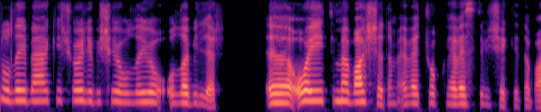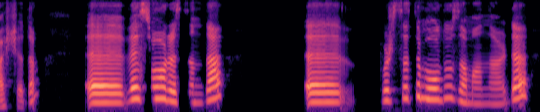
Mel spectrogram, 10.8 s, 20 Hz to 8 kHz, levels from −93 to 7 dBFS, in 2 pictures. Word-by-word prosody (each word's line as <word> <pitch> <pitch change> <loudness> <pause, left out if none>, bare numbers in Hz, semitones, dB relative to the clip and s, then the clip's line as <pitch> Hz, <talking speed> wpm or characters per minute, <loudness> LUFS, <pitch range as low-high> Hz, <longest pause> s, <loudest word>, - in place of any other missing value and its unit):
dolayı 245 -1 0
belki 235 +1 -3
şöyle 240 -2 -3
bir - - -14
şey 225 +1 -4
oluyor 210 0 -2
olabilir. 195 - -3 0.4
Eee, 200 0 +6
o 240 - +6
eğitime 235 -1 +1
başladım. 185 -5 +2
Evet, 190 +2 -4
çok 195 -1 -12
hevesli 180 +1 -2
bir 170 - -21
şekilde 145 -2 -12
başladım. 125 - -7 0.5
Eee, 200 +1 +6
ve 275 +1 +4
sonrasında, 265 - +1 0.8
eee, 210 0 +4 0.4
fırsatım 275 +5 -5
olduğu 270 +2 0
zamanlarda 195 - -2
215 Hz, 135 wpm, -24 LUFS, 195-245 Hz, 0.8 s, Eee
